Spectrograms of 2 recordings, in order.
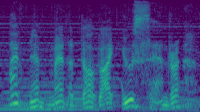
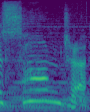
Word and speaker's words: Sondra: you oh geez Sandra no Sondra it's French pronunciation and she inexplicably has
